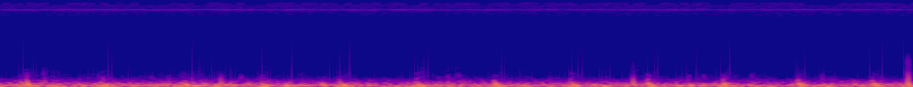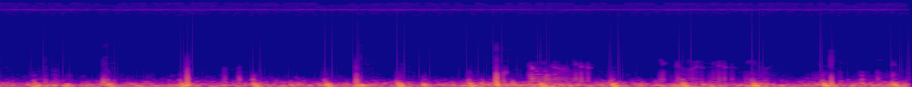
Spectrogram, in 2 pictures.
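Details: Adult male's own normal heart sounds, self-recorded with a phone microphone at the standard auscultation sites, with a few pushes at the end; sound quality limited by the phone.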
